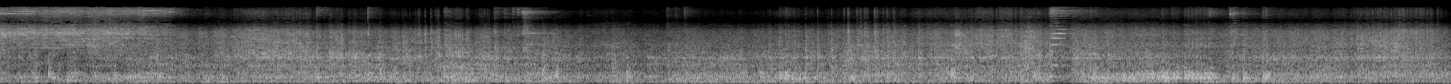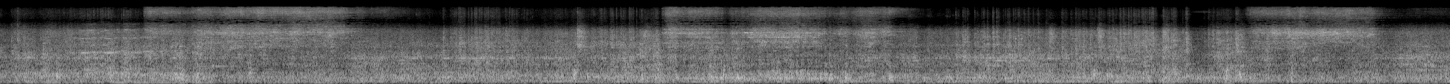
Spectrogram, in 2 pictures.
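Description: Freight train of steel covered hopper wagons rolling past close by: a steady rumble and clatter of wheels over the rail joints, with high-pitched wheel squeal that comes and goes several times.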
